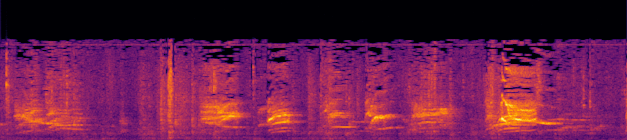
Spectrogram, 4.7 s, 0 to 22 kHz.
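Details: Waterslager canary pupils early in song training in 2010: a few overlapping phrases of warbled, sweeping notes, some rising and falling quickly, over a faint hiss.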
